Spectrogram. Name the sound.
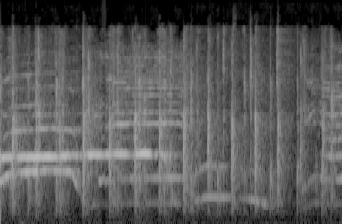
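audience clapping in celebration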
